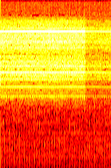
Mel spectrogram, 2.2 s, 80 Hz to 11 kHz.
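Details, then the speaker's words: Surgical drill during left knee ACL reconstruction with hamstring graft: continuous high-pitched whine, dropping near the end, as an 8 mm drill bores the femoral tunnel to about 33 mm depth. "this first drill is a not a eight millimeter drill to match our graph and we take this into a depth of about thirty three"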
